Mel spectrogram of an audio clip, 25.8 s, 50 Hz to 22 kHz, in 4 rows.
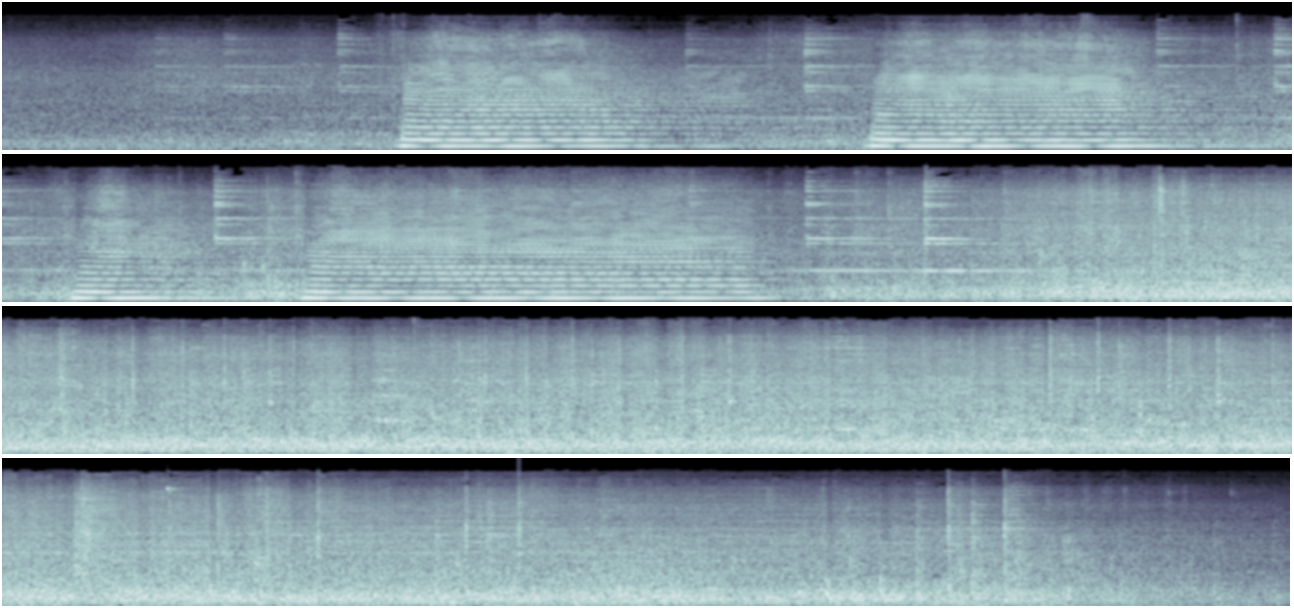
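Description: Alco RS32 diesel locomotive sounding its horn for a grade crossing in the standard long, long, short, long pattern, the last blast held longest. It then passes close by, its 16-cylinder Alco 251 engine running, with covered hopper cars rumbling and clattering over the rail joints, fading away near the end.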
